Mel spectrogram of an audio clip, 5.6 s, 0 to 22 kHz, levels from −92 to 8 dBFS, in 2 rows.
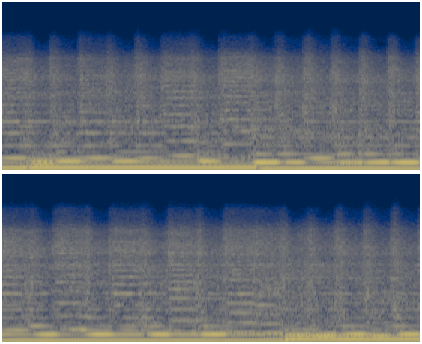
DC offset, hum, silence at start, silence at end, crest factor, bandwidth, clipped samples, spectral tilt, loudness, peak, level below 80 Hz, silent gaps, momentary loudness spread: under 0.1%; none; 0 s; 0 s; 10 dB; 8 kHz; under 0.1%; -7 dB/octave; -21 LUFS; -8 dBFS; -24 dBFS; none; 3 LU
